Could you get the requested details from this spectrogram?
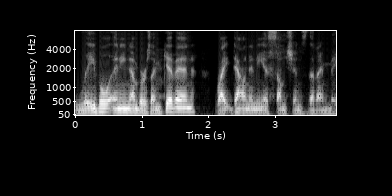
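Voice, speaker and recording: Over a quiet background, a man with an American accent speaks at a moderate pace in a dark, mellow tone, medium pitch and lively intonation, with a dry, close sound and no echo. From California. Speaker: teacher. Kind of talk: lecture.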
